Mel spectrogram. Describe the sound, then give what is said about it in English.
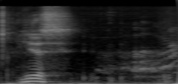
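A cat named Pumpkin lets out one loud meow, a short rising-and-falling cry, complaining to be let in, followed by quieter indistinct voices and room noise. “And can you let Pumpkin in? He's just going to complain.”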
